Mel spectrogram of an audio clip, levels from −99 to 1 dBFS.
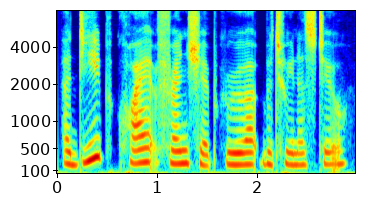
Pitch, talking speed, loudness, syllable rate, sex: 230 Hz, 180 wpm, -17 LUFS, 3.9 syllables/s, female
